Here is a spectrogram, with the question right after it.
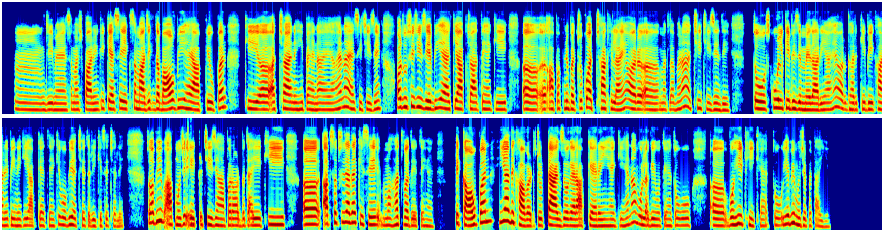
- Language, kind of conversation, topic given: Hindi, advice, बजट में अच्छी गुणवत्ता वाली चीज़ें कैसे ढूँढूँ?
- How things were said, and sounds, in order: in English: "टैग्स"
